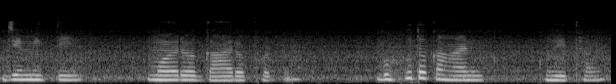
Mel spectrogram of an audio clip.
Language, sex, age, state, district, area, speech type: Odia, female, 18-30, Odisha, Sundergarh, urban, spontaneous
